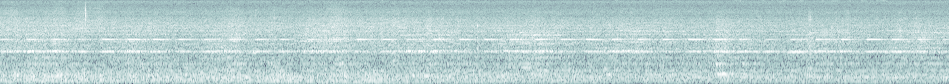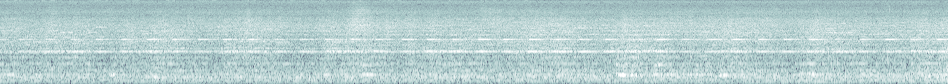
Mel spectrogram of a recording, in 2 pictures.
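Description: Coal train hopper cars rolling steadily past a railroad grade crossing, heard from inside a car, with a steady high tone over the rumble.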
